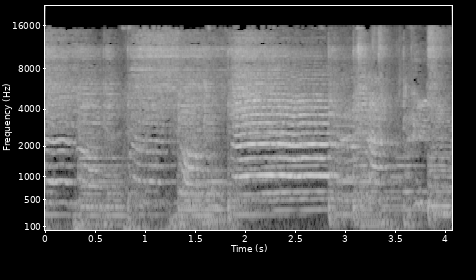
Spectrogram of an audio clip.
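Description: Young musical-theatre cast singing a show number with music behind it. A sung note is held for nearly a second about two seconds in.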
